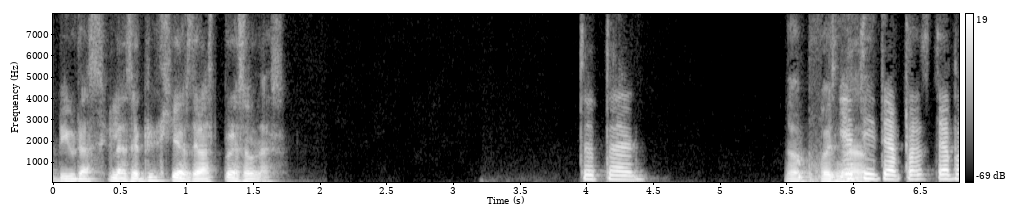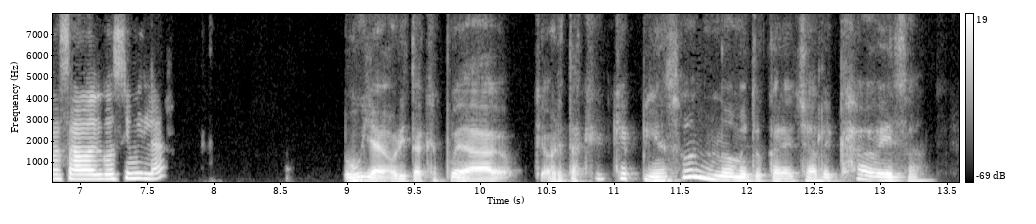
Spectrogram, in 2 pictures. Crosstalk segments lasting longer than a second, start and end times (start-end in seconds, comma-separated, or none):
none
